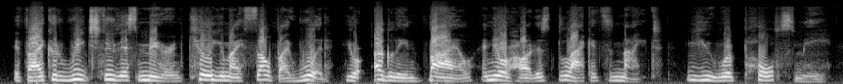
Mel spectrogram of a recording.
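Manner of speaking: grind her down with contempt; cruel ghost voice. A narrator's reading. Mirror ghost keeps tormenting queen.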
